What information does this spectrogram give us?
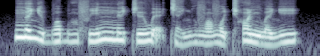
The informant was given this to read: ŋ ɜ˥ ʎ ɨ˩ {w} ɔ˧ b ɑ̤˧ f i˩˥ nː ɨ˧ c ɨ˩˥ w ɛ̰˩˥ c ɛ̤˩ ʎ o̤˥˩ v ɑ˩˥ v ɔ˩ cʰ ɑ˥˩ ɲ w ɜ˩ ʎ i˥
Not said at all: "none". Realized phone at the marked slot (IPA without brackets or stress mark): b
